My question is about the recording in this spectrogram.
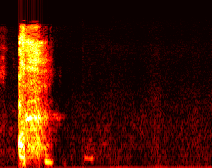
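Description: A man's single short cough, about a quarter second in, from someone with a fresh cold and cough.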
